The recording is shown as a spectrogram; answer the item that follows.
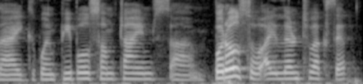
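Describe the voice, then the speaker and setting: At a fairly slow pace, a woman of medium pitch speaks in a Chilean accent. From Chile, Villa Alemana. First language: Spanish. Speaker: immigrant sharing life story. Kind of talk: personal testimony interview. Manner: halting, many fillers and restarts.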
